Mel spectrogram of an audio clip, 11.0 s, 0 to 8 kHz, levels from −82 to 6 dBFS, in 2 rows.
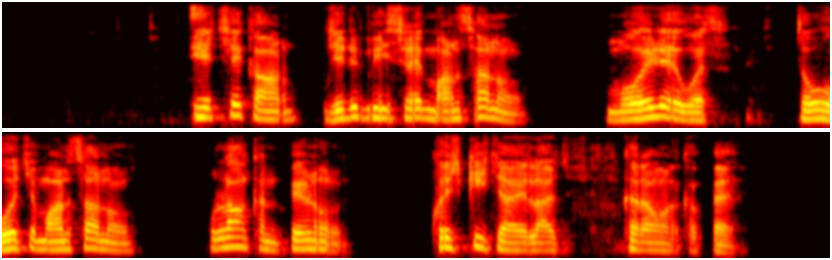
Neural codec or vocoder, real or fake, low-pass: codec, 16 kHz, 4 kbps, FunCodec, trained on LibriTTS, 50 frames a second; fake; 7.2 kHz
